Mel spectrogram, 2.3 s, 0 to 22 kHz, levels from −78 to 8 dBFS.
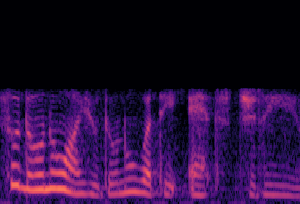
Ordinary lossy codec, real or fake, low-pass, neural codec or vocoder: none; fake; 3.6 kHz; codec, 16 kHz in and 24 kHz out, 1 kbps, XY-Tokenizer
